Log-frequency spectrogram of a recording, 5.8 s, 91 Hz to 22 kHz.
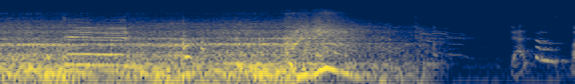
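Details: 2011 Yamaha WaveRunner VX110 Deluxe jet ski, sitting for years, revived and run without water hookup: engine catches and revs high and fast with no hesitation, then winds down and stops; healthy revived motor.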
